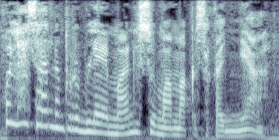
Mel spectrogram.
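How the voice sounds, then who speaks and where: A woman's voice: on the low side, wildly swooping pitch, fairly quick, a little hiss or hum. An actress playing an understanding, worried middle-aged mother in a Filipino radio drama. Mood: gentle concern.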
